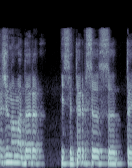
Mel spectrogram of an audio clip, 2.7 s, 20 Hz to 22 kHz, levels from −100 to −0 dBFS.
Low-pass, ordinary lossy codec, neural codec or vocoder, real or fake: 10.8 kHz; AAC, 64 kbps; none; real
